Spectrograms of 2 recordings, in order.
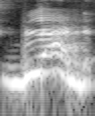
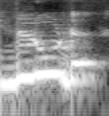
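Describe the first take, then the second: First: The vowel is a short 'uh' sound. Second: The vowel is a long 'oo' sound. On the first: The speaker calls it right. "It's blood" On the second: The speaker calls it wrong. "How can a people say blood?"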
